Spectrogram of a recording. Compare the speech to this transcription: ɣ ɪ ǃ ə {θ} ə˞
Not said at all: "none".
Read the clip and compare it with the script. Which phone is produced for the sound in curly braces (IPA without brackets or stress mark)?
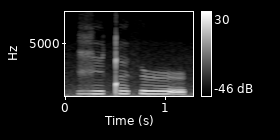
θ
